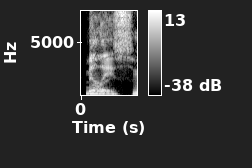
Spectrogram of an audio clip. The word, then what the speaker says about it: Millyz: Um and then Sunday night we got Mil, Mil How does he pronounce it again? Millsy? Millyz. Millyz. That's what I thought.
